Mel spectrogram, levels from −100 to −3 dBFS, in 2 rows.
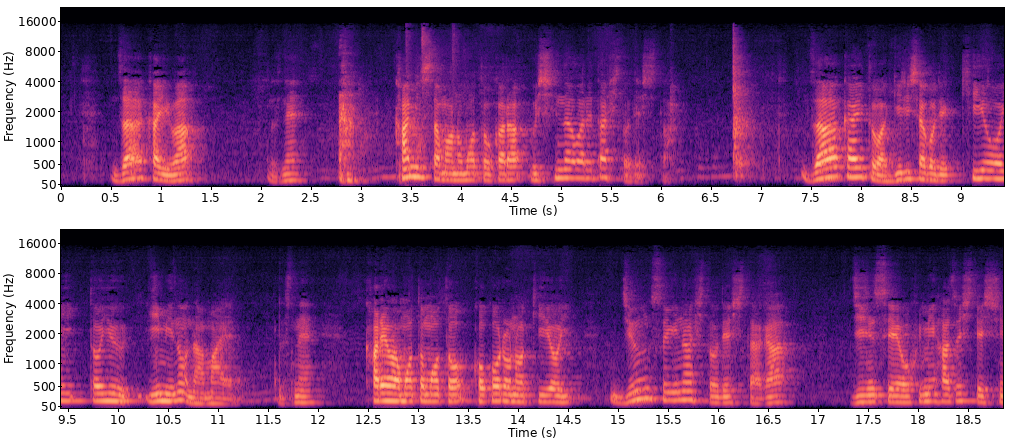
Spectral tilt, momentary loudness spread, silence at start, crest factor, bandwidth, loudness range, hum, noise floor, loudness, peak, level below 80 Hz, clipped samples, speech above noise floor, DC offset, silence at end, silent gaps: -6.5 dB/octave; 18 LU; 0.5 s; 22 dB; 14.5 kHz; 5 LU; none; -58 dBFS; -25 LUFS; -4 dBFS; -76 dBFS; under 0.1%; 33 dB; under 0.1%; 0 s; none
